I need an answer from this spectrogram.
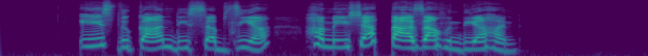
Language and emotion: Punjabi, happy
